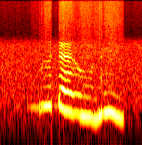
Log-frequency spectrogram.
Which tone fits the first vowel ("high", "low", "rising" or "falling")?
high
